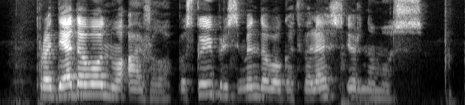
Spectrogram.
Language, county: Lithuanian, Vilnius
